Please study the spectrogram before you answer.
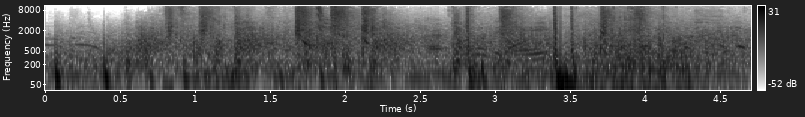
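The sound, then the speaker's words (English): Rapid gunfire from an enemy machine gun in a video game: a dense, loud run of sharp shots with a few heavier bursts standing out, continuing for several seconds. “I have eyes on an enemy machine gun.”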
